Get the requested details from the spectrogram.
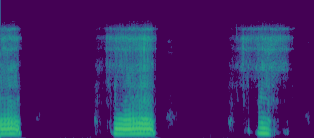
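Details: Female snoring during sleep, professionally recorded: loud, rattling snores on inhalation, roughly every two and a half to three seconds, separated by quiet pauses.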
